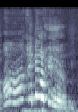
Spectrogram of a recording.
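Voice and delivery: high, slow, sugary Xavier; mock tender recognition. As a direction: coo it like seeing an old friend. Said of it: "Xavier gets a moment of".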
